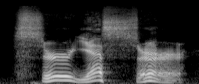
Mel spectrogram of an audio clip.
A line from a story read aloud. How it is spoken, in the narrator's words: said sarcastically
